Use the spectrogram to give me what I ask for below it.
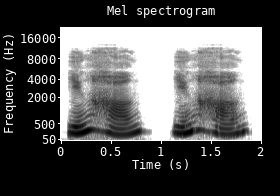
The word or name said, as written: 银行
